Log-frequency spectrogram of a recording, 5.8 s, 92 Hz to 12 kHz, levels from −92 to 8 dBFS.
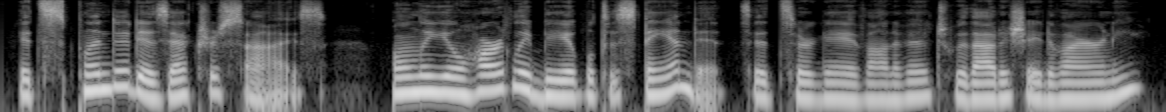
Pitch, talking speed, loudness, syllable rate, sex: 190 Hz, 205 wpm, -17 LUFS, 6.6 syllables/s, female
